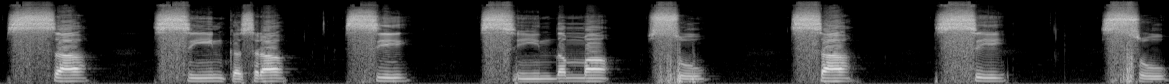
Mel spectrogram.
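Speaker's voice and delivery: slow, drawn-out letter drill; slow teaching drill. Shown as a demonstration. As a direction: spell each sound out slowly for children. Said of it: "teacher drilling letter with vowel marks". (آہستہ تدریسی مشق)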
